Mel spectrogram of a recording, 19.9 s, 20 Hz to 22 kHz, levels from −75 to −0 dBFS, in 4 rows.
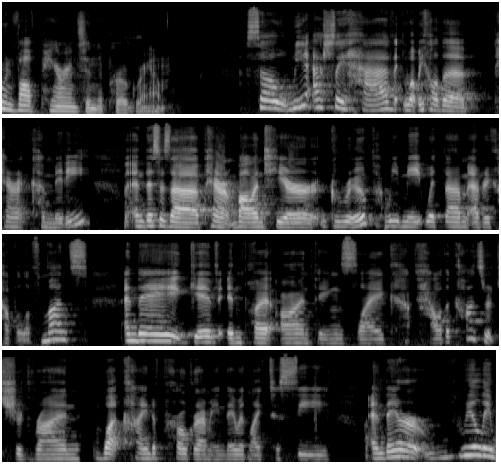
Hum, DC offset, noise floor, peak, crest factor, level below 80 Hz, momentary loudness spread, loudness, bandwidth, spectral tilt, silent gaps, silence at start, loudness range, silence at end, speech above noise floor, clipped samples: none; under 0.1%; -72 dBFS; -8 dBFS; 18 dB; -66 dBFS; 13 LU; -25 LUFS; 16.5 kHz; -3 dB/octave; none; 0 s; 7 LU; 0 s; 47 dB; under 0.1%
